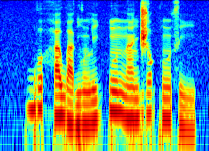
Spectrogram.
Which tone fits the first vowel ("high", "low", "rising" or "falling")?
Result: high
